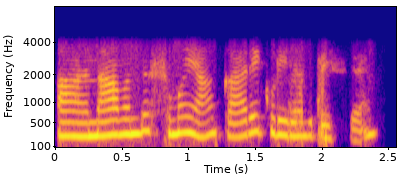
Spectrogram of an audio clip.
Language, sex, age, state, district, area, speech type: Tamil, female, 18-30, Tamil Nadu, Sivaganga, rural, conversation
